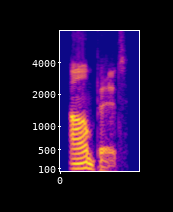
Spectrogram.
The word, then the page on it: armpit: British English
